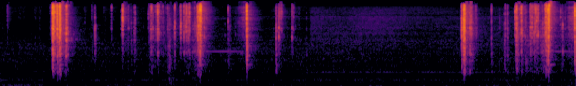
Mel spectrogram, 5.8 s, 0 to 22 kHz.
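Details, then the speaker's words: Canon A-1 35mm film camera, a few days after lubricating the shutter and letting it sit upside down: crisp, clean shutter clacks with quick winding clicks between and no squeak; normal shutter release. "so a few days later the sound is got much better so i think the advice is uh once you lubricate uh what i've done is let the camera sit upside down"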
